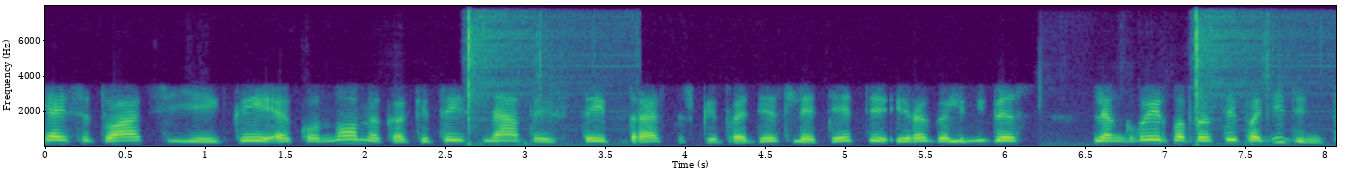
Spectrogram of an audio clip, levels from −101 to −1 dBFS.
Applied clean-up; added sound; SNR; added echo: none; Scissors; 16 dB; none.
